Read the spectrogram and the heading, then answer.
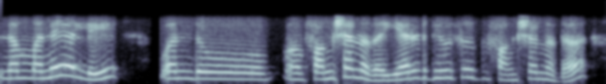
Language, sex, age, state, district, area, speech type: Kannada, female, 60+, Karnataka, Dharwad, rural, conversation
